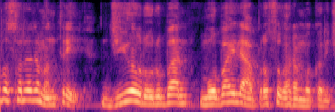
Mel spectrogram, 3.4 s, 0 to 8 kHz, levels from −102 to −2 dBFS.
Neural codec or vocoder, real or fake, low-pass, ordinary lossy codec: codec, 16 kHz, 4.8 kbps, FACodec; fake; none; none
